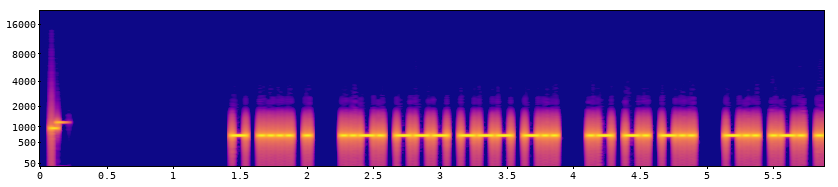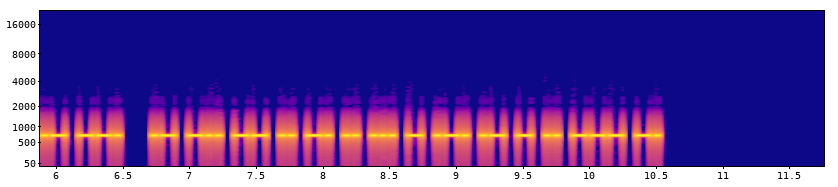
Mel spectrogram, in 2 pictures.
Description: Morse code, heard as a keyed tone, about 34 wpm, 700 Hz. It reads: THE FOOD AND DRUG ADMINISTRATION
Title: Sets of 5 Words 35wpm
